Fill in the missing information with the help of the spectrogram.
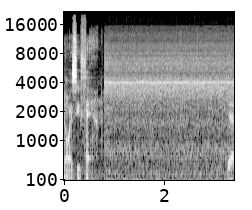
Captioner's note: fan rotating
